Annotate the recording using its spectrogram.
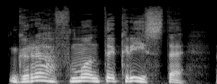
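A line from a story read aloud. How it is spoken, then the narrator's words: Exclamation. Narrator (Russian): воскликнул Морель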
